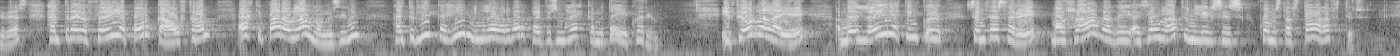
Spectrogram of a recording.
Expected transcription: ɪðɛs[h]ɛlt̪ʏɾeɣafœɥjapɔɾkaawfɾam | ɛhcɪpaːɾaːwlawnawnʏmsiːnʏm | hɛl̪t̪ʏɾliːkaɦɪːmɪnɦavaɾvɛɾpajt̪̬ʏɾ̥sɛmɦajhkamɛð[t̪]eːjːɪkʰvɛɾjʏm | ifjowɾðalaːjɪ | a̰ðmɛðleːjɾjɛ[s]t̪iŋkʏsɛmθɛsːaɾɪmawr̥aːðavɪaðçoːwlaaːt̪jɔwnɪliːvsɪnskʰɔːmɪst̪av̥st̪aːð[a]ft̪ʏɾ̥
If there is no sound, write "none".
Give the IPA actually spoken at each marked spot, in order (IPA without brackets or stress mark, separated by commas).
h, t̪, h, a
